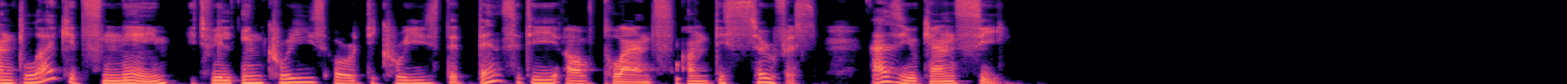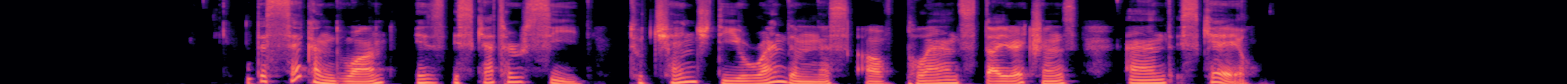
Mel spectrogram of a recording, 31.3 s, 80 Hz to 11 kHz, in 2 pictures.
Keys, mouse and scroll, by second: 6.7-11.9 drag, 12.1-13.4 middle drag, 14.0-16.6 drag, 16.9 middle click, 22.4-23.5 middle drag, 24.1-25.2 middle drag, 25.4-26.9 middle drag.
